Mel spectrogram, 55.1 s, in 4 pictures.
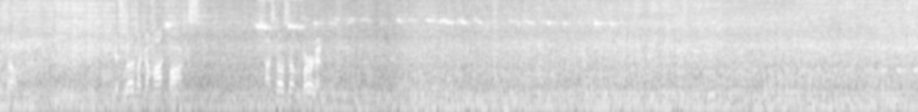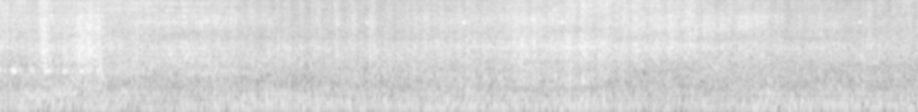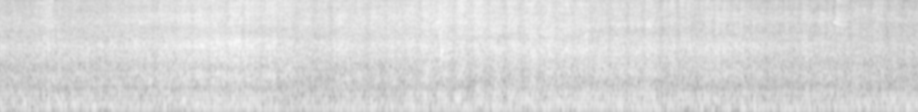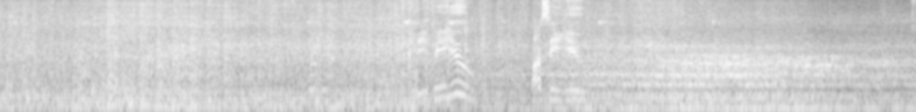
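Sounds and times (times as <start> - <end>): freight train rumbling past: 0.0 - 55.0
high wheel squeals: 3.8 - 9.6, 12.6 - 15.3, 50.1 - 54.2.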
